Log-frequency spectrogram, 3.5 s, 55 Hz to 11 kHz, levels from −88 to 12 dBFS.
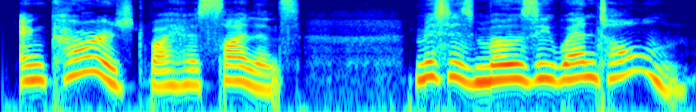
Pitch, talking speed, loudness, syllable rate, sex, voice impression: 255 Hz, 140 wpm, -16 LUFS, 5.1 syllables/s, female, feminine, slightly adult-like, clear, slightly cute, slightly refreshing, friendly, slightly lively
